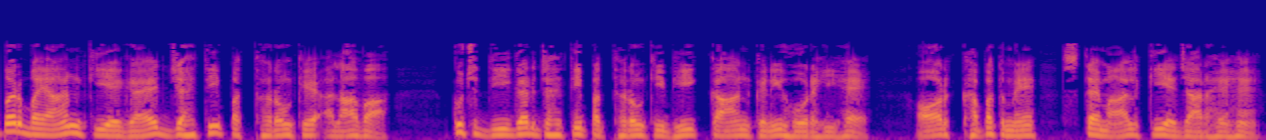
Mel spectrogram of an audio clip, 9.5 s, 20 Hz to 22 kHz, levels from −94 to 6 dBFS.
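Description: From start to finish the speech sounds dull and muffled, with nothing above about 6.9 kHz, and sibilants and held vowels carry a fizzy, warbling smear that is plainly audible. This is AAC compression, likely AAC-LC run at a low bitrate, which fits something around 24 kbps. Short of bits, the encoder cuts off the top of the spectrum and quantises what remains coarsely, leaving gaps and swirling texture in the higher bands.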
